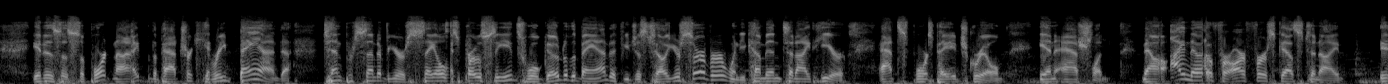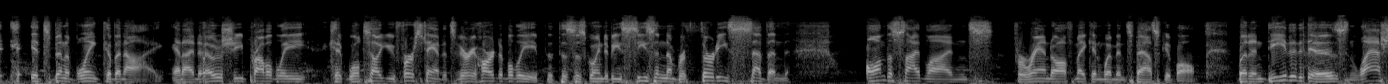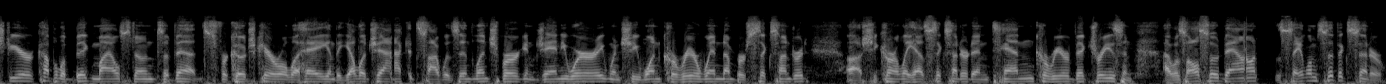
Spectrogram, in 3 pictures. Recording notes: Heard live October 8, 2018 from SportsPage Grille in Ashland on 102.9 The Mater, WHAN Radio.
